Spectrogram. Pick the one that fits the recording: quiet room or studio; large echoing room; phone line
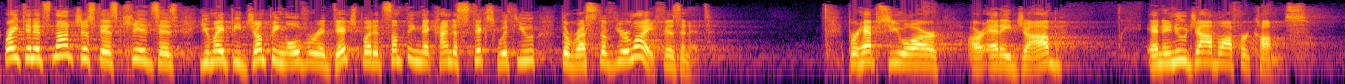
large echoing room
